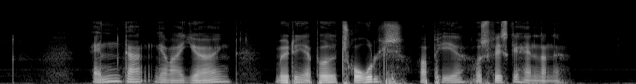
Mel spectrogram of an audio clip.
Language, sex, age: Danish, male, 41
